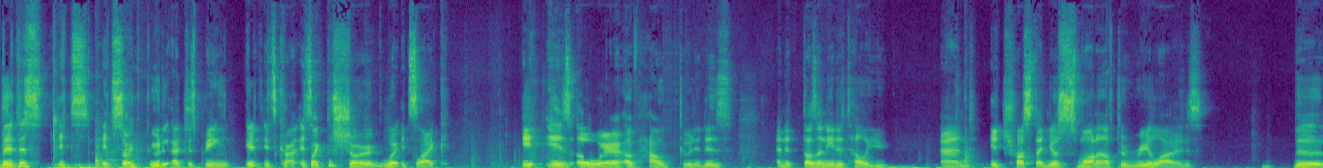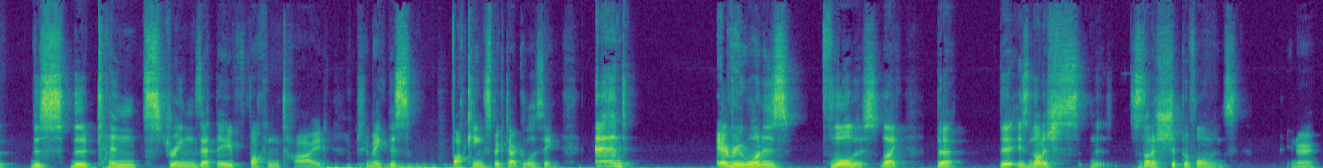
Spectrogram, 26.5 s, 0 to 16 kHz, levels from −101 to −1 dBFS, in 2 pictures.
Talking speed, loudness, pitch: 165 wpm, -17 LUFS, 115 Hz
